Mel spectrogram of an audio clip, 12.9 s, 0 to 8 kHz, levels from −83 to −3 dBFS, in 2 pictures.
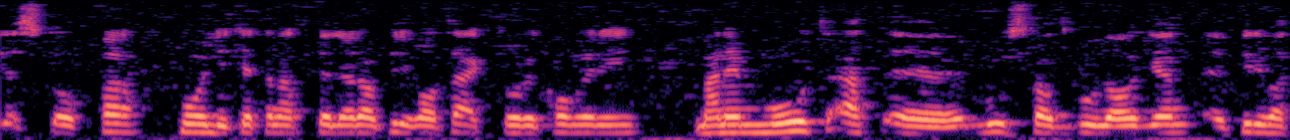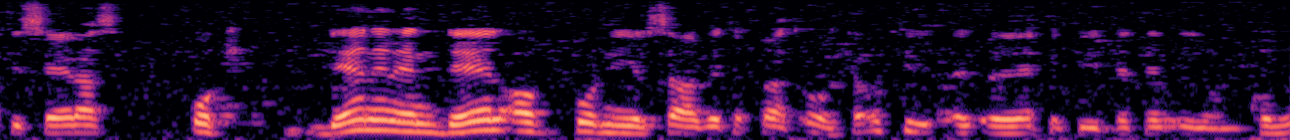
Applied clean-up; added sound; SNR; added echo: classical method Wiener filter.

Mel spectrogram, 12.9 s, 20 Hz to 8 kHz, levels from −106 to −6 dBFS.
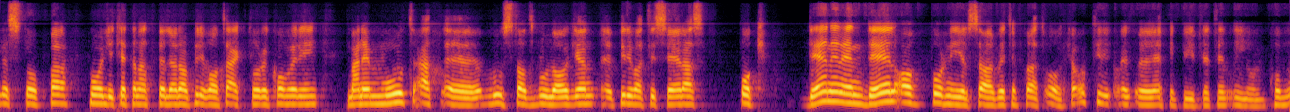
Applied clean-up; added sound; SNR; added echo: neural mask model DeepFilterNet 3.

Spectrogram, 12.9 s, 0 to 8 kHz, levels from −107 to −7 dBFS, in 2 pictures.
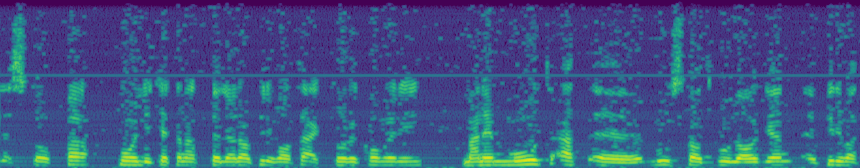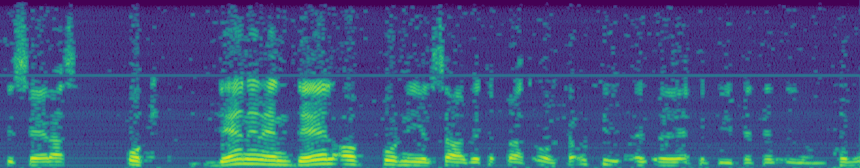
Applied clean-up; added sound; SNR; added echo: classical method spectral subtraction.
